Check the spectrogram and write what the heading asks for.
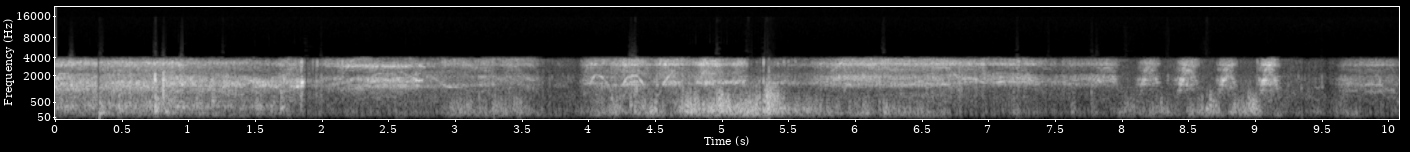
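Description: Fishing reel drag whining in steady, slightly wavering tones as a hooked fish pulls line, over wind and water noise. It breaks briefly about four seconds in, and a quick run of short clicks comes near the end.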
